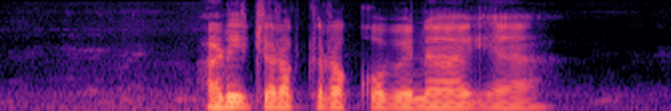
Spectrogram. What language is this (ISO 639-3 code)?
sat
